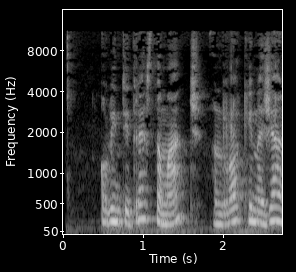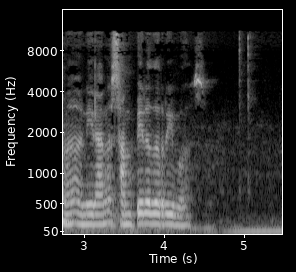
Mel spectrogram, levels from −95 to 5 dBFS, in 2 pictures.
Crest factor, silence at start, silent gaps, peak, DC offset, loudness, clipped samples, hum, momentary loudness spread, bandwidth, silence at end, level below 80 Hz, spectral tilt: 16 dB; 0.5 s; none; -8 dBFS; under 0.1%; -24 LUFS; under 0.1%; none; 13 LU; 11.5 kHz; 0 s; -48 dBFS; -4.5 dB/octave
